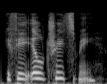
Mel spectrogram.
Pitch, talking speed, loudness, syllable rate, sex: 250 Hz, 280 wpm, -19 LUFS, 5.8 syllables/s, female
